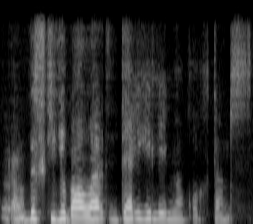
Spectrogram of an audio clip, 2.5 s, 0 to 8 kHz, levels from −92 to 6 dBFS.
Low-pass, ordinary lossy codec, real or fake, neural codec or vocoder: 7.2 kHz; none; fake; codec, 32 kHz, 1.9 kbps, SNAC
